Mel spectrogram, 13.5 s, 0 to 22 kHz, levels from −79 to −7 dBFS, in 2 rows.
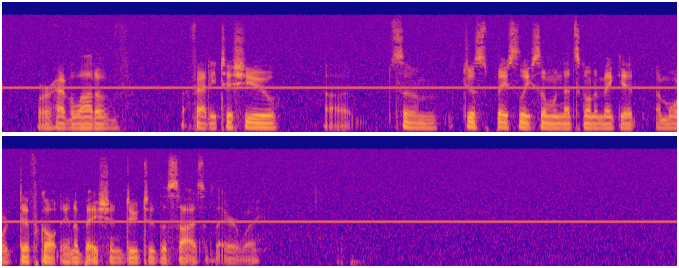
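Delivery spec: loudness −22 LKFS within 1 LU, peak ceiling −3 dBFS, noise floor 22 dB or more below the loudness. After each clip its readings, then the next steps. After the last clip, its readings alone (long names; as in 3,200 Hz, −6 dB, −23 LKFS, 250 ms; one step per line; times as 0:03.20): interfering tone 1,600 Hz; level of the tone −36 dBFS; background noise floor −37 dBFS; target noise floor −48 dBFS; integrated loudness −26.0 LKFS; sample peak −7.5 dBFS; target loudness −22.0 LKFS
→ notch filter 1,600 Hz, Q 30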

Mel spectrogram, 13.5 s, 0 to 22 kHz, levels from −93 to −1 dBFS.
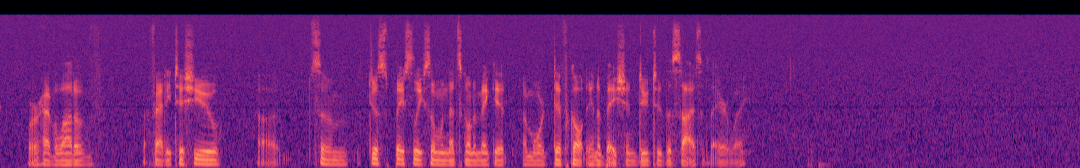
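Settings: interfering tone none found; background noise floor −42 dBFS; target noise floor −47 dBFS
→ broadband denoise 6 dB, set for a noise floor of −42 dBFS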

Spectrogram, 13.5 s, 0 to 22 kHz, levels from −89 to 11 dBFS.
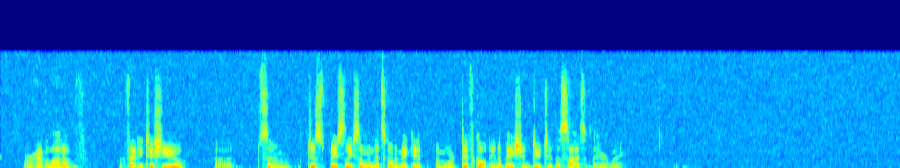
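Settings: background noise floor −47 dBFS; integrated loudness −24.5 LKFS; sample peak −7.5 dBFS; target loudness −22.0 LKFS
→ level +2.5 dB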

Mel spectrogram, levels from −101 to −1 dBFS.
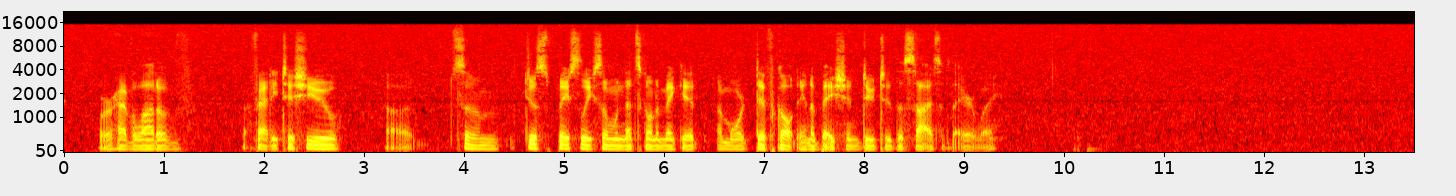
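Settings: integrated loudness −22.0 LKFS; sample peak −5.0 dBFS; background noise floor −45 dBFS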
